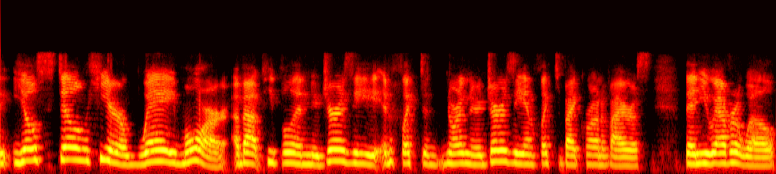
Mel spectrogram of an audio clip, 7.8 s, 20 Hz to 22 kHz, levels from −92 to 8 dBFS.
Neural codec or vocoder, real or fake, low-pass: none; real; 7.2 kHz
